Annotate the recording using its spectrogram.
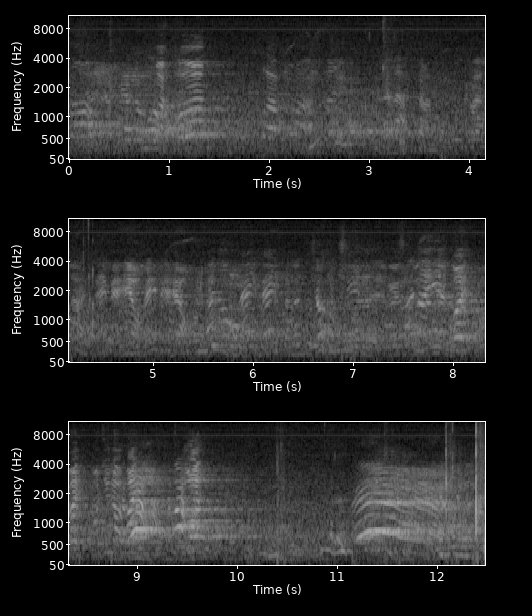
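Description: Faint, distant voices calling out in short bursts, louder near the end.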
